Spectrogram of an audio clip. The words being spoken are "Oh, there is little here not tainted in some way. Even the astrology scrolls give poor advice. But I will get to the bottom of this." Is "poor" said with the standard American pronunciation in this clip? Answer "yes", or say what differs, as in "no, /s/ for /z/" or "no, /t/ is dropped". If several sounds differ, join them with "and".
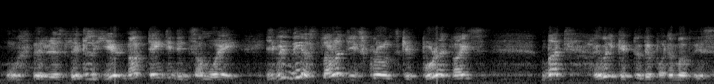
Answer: yes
